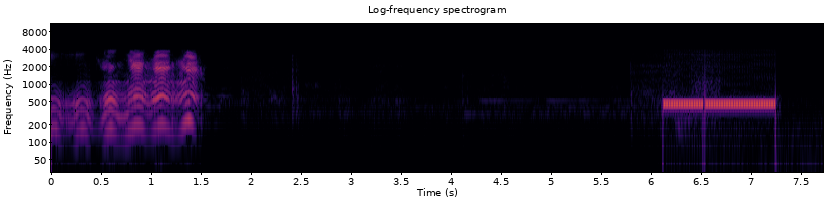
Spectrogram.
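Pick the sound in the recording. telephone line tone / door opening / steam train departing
telephone line tone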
